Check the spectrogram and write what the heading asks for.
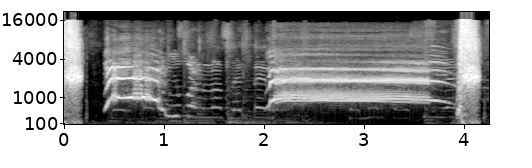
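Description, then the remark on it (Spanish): A person imitates a puppy's yelp with two drawn-out, high-pitched whining cries, loud, framed by short breathy bursts at the start and end. “Como perrito grito.”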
